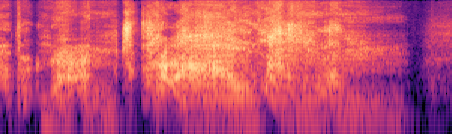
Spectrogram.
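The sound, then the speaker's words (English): A person imitates an owlbear, growling like a monstrous beast with a rough, snarling roar for a few seconds with brief catches of breath between bursts. “You see some magic sort of moves between them, and you see one of them goes, hoot, growl, egg for owl bears.”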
